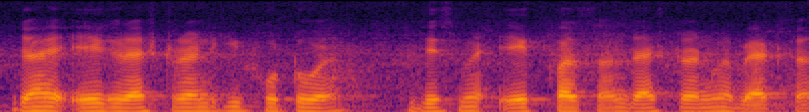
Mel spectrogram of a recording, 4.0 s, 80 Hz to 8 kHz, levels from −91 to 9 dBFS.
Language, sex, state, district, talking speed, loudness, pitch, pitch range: Hindi, male, Haryana, Jhajjar, 195 wpm, -19 LUFS, 105 Hz, 100-110 Hz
